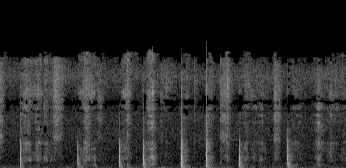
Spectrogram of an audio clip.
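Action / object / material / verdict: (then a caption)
scrape / plastic-tipped stylus on a film-covered glass tablet screen / plastic film / none. A plastic-tipped stylus held in the fingertips writes English words on an iPad lying flat, its glass screen covered with a matte, paper-like plastic film. Short, scratchy strokes and light taps come at an uneven pace, each a dry, brief scrape with little ring.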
